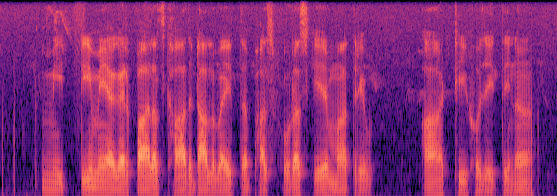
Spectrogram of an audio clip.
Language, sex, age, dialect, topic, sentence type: Magahi, male, 51-55, Central/Standard, agriculture, question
